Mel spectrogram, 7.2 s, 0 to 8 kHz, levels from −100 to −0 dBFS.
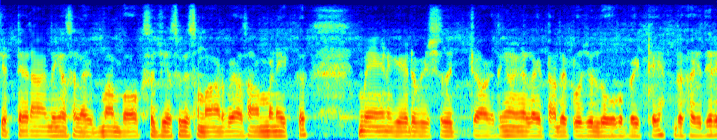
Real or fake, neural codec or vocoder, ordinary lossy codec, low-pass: fake; codec, 16 kHz, 16 kbps, FreqCodec, smaller model; none; 7.2 kHz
